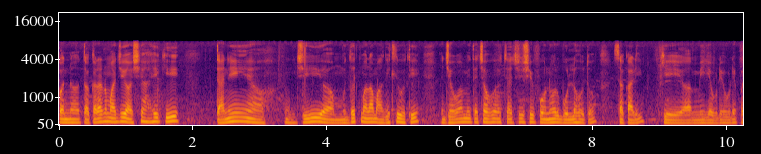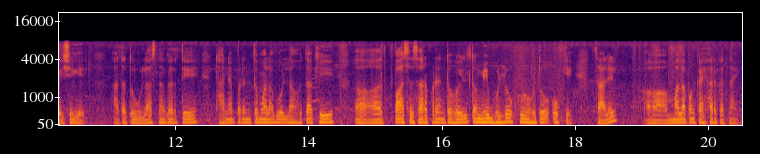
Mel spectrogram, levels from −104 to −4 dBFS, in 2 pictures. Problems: constant background noise, background conversations at intervals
